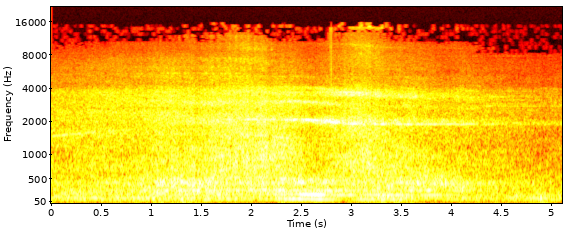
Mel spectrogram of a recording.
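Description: Another passenger train passing close by on the adjacent track. Its rumble and wheel noise build to a peak about two to three seconds in and then fade, with a thin high whine near the peak.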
